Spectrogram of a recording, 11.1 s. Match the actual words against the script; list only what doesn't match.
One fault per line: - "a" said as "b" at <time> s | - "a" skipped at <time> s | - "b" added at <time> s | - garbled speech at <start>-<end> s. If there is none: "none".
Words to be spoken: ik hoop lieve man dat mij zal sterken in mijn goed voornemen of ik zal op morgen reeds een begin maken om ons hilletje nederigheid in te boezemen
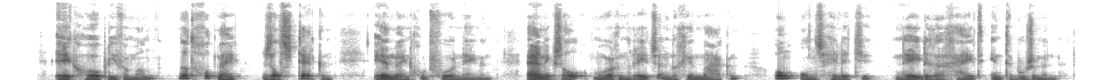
- "god" added at 1.9 s
- "of" said as "en" at 5.2 s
